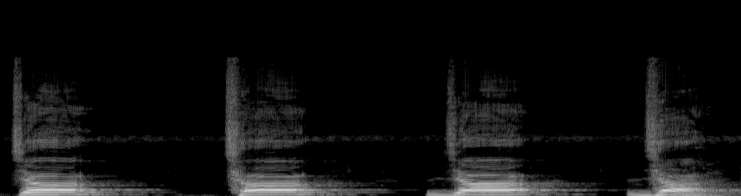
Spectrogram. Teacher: ये स्पर्श संघर्षी होते हैं। इनके उच्चारण में हमारी जिह्वा तालु से स्पर्श करते हुए चलती है।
